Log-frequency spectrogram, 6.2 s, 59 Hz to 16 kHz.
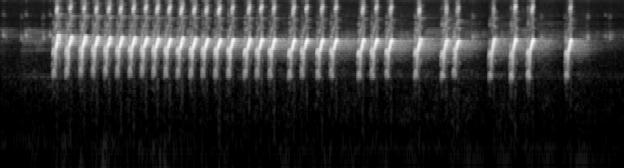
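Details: Decoy bulbul, recorded 18 December 2021, delivering a loud rapid series of sharp, clipped notes, about four per second, slowing and spacing out toward the end, in a quiet background.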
